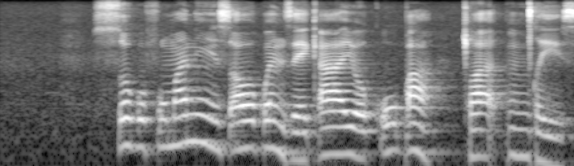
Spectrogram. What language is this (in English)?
Xhosa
